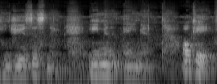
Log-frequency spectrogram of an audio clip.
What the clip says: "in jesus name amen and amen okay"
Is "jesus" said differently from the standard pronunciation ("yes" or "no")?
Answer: no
